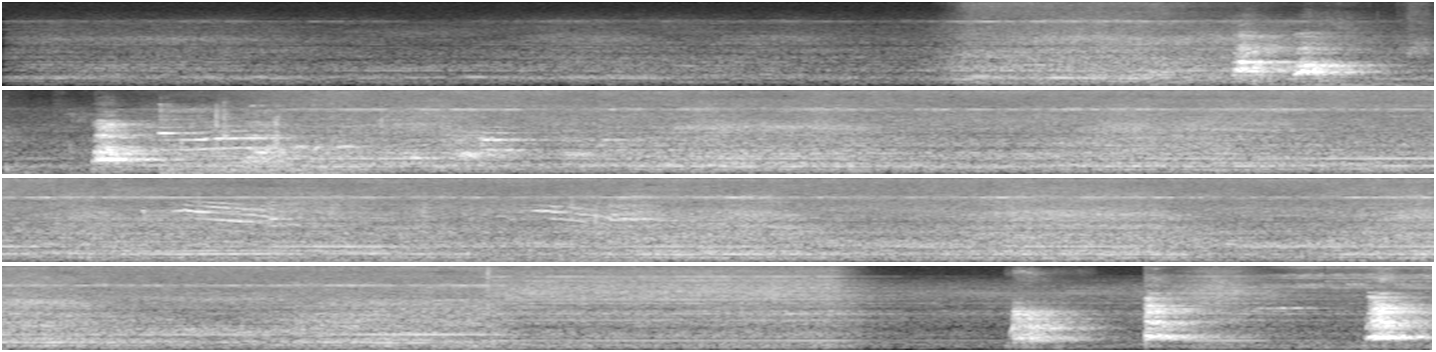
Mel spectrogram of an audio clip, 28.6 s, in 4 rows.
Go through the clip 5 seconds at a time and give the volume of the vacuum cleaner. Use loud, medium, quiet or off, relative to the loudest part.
quiet, loud, loud, loud, loud, medium.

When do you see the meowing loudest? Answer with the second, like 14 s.
8 s.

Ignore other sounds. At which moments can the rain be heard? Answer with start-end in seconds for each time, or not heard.
not heard.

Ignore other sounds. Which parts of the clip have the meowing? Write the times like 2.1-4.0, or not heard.
7.9-9.1, 15.0-17.6.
